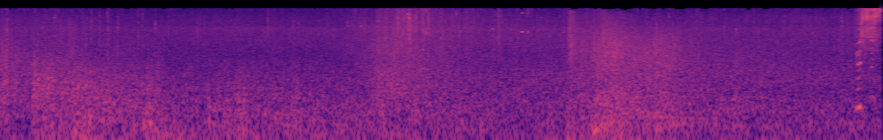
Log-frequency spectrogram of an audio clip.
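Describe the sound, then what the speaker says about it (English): Thunderstorm with steady rain in the video game Life is Strange, a dense continuous hiss of rainfall with low rumbling thunder rolling through and swelling twice, loud and close throughout. "My storm!"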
